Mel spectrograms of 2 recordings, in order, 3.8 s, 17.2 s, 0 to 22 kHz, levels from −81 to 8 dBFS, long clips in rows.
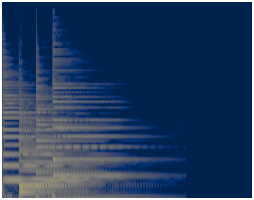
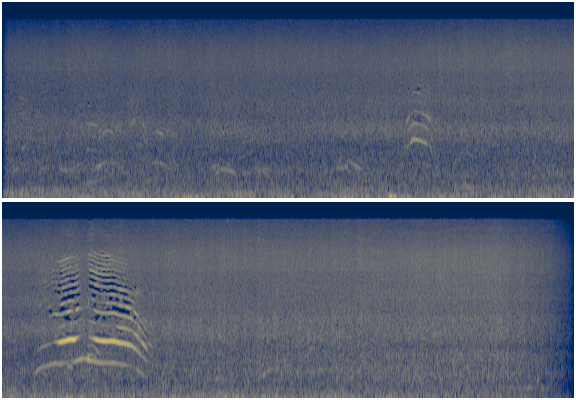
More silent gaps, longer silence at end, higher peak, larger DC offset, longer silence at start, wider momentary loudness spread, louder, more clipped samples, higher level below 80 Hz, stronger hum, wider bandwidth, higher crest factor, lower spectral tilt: neither; first, 1.7 s vs 0.1 s; second, -12 dBFS vs -2 dBFS; neither; about the same, 0 s vs 0 s; about the same, 16 LU vs 18 LU; second, -29 LUFS vs -22 LUFS; neither; second, -50 dBFS vs -44 dBFS; neither; about the same, 17.5 kHz vs 16 kHz; about the same, 20 dB vs 22 dB; first, -5 dB/octave vs 0 dB/octave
